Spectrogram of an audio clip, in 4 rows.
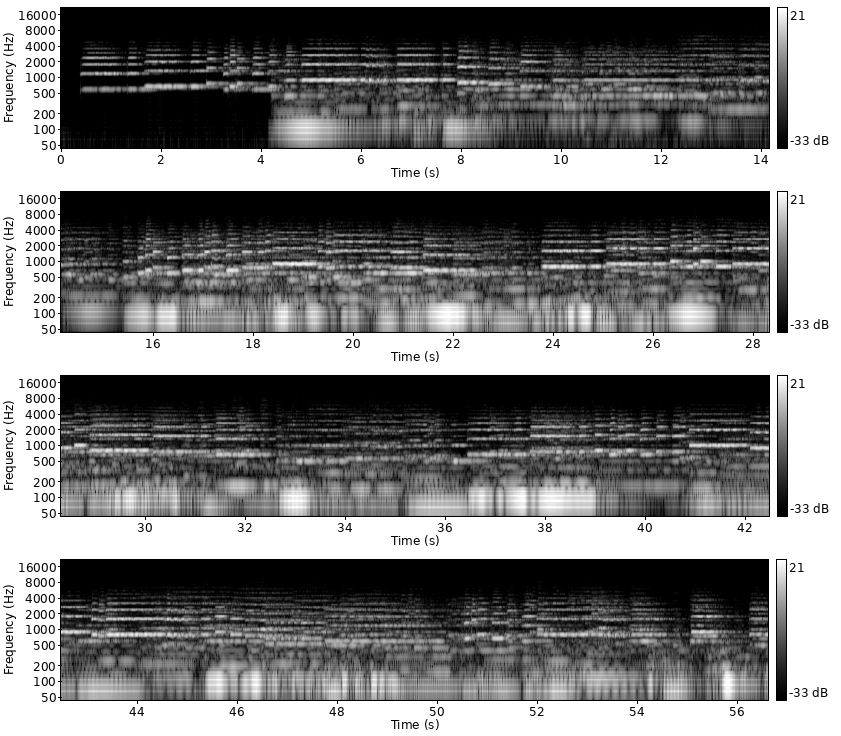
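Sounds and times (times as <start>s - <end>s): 
trumpet playing a canzone in D major: 0.4s - 56.6s
strings playing a canzone in D major: 3.3s - 56.6s.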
